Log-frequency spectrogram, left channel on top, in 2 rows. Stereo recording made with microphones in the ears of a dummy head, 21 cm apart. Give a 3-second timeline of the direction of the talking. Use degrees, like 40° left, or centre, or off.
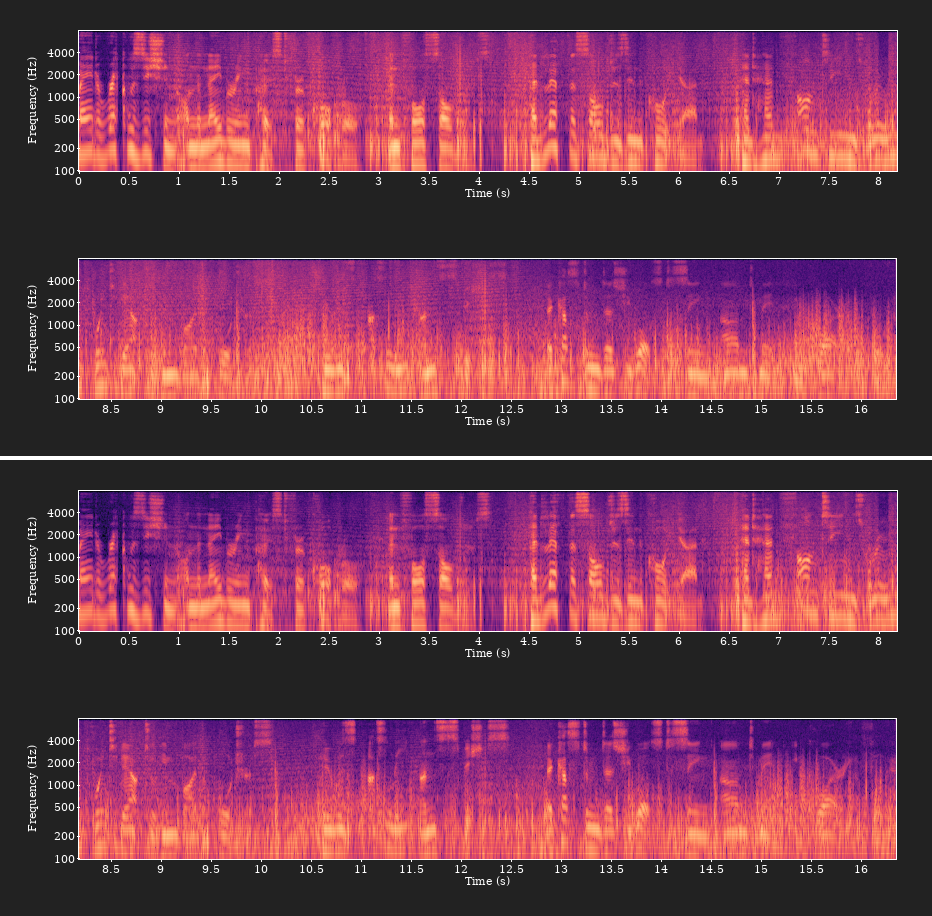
20° left, 20° right, 50° right, 60° right, 60° right, 70° right.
